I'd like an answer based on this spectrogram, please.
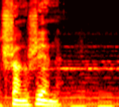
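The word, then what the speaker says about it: Jangjin: In its original language, the place is actually called Shanghin.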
